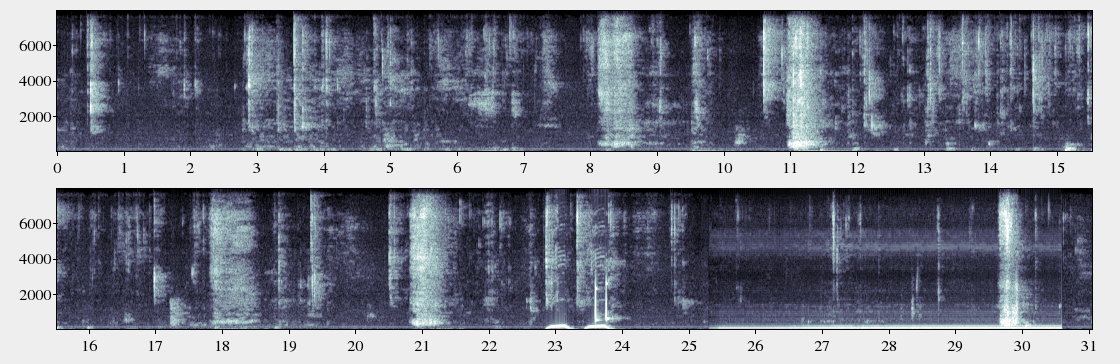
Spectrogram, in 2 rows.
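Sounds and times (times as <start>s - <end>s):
steady low hum: 22.9s - 23.8s, 25.3s - 30.6s
short pitched mouth sounds: 22.9s - 23.9s, 25.5s - 30.6s.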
